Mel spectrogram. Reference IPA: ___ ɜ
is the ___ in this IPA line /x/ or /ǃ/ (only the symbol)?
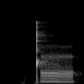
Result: ǃ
